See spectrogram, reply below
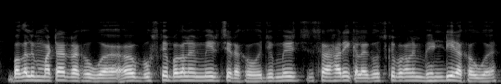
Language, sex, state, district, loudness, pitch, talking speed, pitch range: Hindi, male, Uttar Pradesh, Jyotiba Phule Nagar, -14 LUFS, 175 Hz, 325 wpm, 160-185 Hz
